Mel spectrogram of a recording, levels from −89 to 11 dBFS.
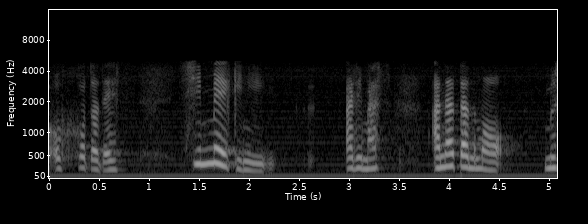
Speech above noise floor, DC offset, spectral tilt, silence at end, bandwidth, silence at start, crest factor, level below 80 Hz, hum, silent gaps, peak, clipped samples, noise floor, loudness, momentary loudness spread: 26 dB; under 0.1%; -3 dB/octave; 0 s; 5 kHz; 0 s; 20 dB; -64 dBFS; none; none; -18 dBFS; under 0.1%; -63 dBFS; -37 LUFS; 13 LU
